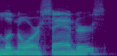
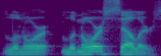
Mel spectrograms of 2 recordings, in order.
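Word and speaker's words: LaNorris Sellers: nation right now in Lenore Sanders. I believe, or Lenore Sellers, I believe. That's how you say his name. Yeah, Lenore Sellers.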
